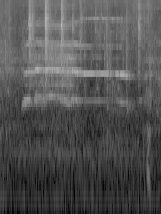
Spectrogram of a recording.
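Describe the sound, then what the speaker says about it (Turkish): Rooster crowing among chickens at a school on Heybeliada island, one long drawn-out crow with a clear tonal rise and fall, moderately near, with faint clucks and ambient noise around it. "Tavuk horozdan başka bir şey yok."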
